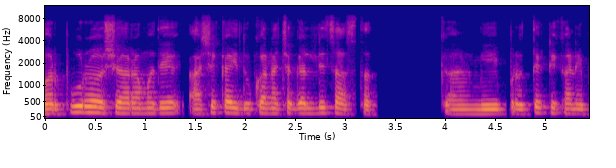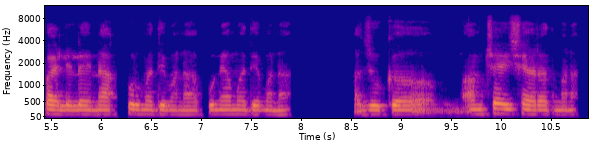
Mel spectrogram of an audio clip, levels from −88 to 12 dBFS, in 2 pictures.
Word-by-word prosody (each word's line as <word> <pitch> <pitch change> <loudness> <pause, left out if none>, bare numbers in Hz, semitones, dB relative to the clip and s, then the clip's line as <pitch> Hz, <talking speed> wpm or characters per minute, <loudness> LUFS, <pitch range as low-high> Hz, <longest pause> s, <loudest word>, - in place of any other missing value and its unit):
भरपूर 145 +6 +6
अ, - - +8
शहरामध्ये 155 0 +1 0.2
असे 145 +4 -3
काही 165 -1 +5
दुकानाच्या 150 0 -1
गल्लीच 155 +2 +1
असतात 140 -3 -1 0.7
कारण 135 0 -2
मी 140 +1 +4
प्रत्येक 140 +5 -1
ठिकाणी 150 -3 -2
पाहिलेलं 130 -1 +1
आहे. 130 - -1
नागपूरमध्ये 130 +1 -3
म्हणा, 125 -1 -7
पुण्यामध्ये 130 -1 -3
म्हणा. 125 -1 -7 0.7
अजून 130 +1 -1
अ, - - +3 0.7
आमच्याही 140 +1 +1
शहरात 130 -2 -2
म्हणा. 125 0 -7
140 Hz, 125 wpm, -24 LUFS, 130-150 Hz, 0.7 s, अ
